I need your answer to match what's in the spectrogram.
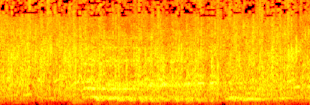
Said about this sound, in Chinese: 好，大家鼓掌是吧？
